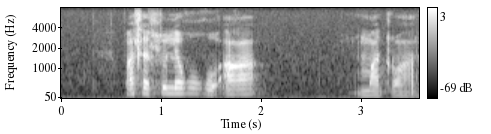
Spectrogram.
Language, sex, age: Northern Sotho, male, 23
